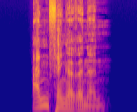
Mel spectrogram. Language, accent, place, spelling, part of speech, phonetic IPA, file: German, Germany, Berlin, Anfängerinnen, noun, [ˈanfɛŋəˌʁɪnən], De-Anfängerinnen.ogg
- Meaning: plural of Anfängerin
